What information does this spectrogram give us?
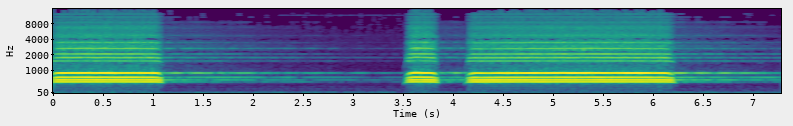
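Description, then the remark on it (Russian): A loud train whistle blasts in three bursts as the train slows for a station: a long opening wail, a brief sharp toot, then a sustained drawn-out blast that fades away. No one speaks. “Свисток и протяжный вой. Мы едем тише. Станция.”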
